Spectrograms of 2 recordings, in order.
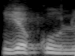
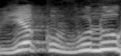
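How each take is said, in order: First: The middle has one long u, no w. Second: The middle has a w followed by u. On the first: The speaker calls it right. "आप सिंपली इसको पढ़ें यकूलु।" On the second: The speaker calls it wrong. "यकवुलु की बजाय, मुश्किल है ना"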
